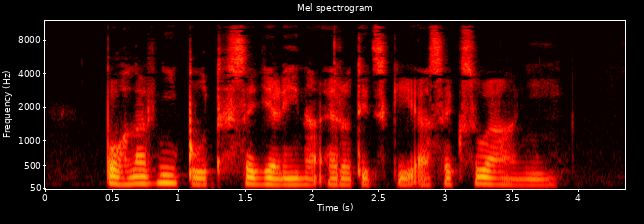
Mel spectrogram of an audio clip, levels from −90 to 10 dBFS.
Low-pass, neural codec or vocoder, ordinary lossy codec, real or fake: 10.8 kHz; none; MP3, 48 kbps; real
